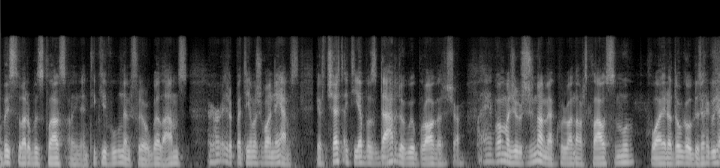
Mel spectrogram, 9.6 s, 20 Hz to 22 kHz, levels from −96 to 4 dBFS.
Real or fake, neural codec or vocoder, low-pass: fake; codec, 16 kHz in and 24 kHz out, 0.6 kbps, FocalCodec, streaming, 2048 codes; 9.9 kHz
